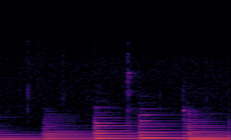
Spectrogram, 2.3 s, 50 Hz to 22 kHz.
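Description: Slow worship instrumental played with the piano voice of a Casio CTK-691 electronic keyboard: single notes struck about every half second from half a second in, each ringing on and fading, over a steady low tone.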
